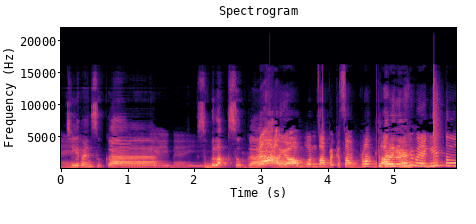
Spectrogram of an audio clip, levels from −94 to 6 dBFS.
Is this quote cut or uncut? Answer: cut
